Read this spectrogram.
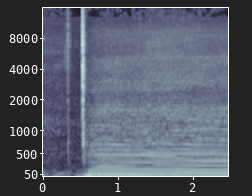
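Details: Nissan GQ Patrol ARB air locker compressor after dash switch rewiring: click as it kicks in, then steady even motor hum at constant pitch while charging; running normally.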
